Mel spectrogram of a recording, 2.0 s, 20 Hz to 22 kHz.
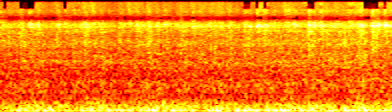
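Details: Freshly rebuilt V8 with a stage 3 cam: deep, even idle with a steady lumpy cam rhythm and no knocks or ticks; healthy normal idle.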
